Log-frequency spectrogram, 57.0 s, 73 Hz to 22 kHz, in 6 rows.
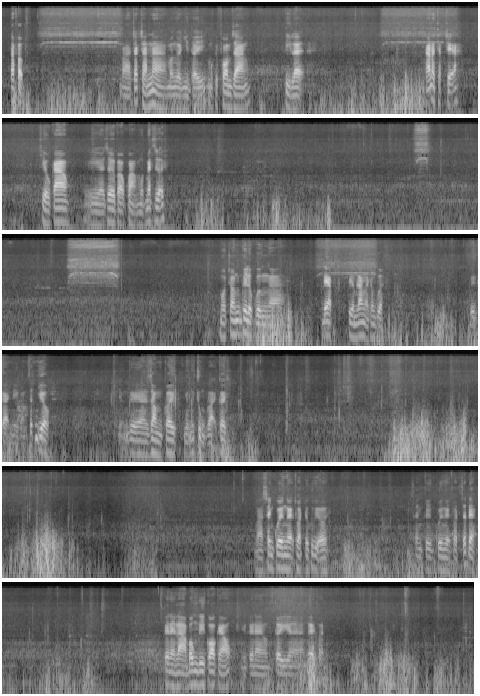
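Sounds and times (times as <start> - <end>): wind on microphone: 0.0 - 2.7, 5.0 - 8.8, 13.2 - 16.4, 23.8 - 30.8, 32.4 - 33.8, 36.0 - 41.3, 44.8 - 49.7, 52.7 - 57.0
bird calling: 0.8 - 2.4, 7.6 - 9.1, 17.6 - 18.3, 19.7 - 21.5, 25.3 - 26.6.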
